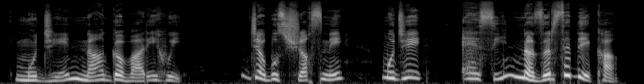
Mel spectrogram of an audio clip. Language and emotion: Urdu, disgusted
